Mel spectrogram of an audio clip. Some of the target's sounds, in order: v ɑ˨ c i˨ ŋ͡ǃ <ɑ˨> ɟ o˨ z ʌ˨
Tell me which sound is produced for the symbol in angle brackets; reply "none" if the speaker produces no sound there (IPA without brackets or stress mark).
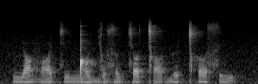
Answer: ʌ˨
